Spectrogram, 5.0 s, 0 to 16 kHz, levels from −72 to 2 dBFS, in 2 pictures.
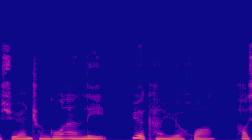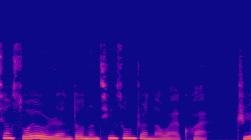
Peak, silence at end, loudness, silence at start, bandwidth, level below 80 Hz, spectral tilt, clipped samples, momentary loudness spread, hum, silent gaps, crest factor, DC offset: -18 dBFS; 0 s; -32 LUFS; 0 s; 11.5 kHz; -76 dBFS; -6 dB/octave; under 0.1%; 11 LU; none; none; 14 dB; under 0.1%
